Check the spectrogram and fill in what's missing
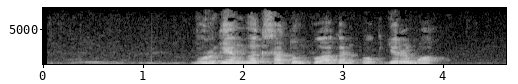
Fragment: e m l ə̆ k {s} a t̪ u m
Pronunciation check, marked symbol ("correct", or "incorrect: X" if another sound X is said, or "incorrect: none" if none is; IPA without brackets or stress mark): correct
